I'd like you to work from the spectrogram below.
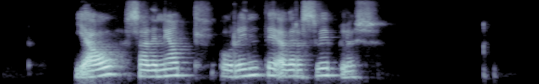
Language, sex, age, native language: Icelandic, female, 30-39, Icelandic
